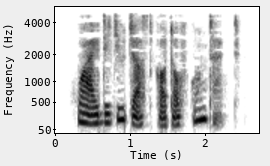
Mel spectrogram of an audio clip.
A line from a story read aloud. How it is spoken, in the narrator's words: repeated quietly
